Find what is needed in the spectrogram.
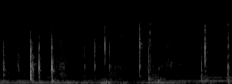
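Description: Quiet, irregular light clicks and taps: handling noise from fingers moving over a phone held close to its microphone.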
